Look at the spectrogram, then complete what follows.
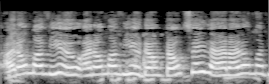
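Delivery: hammed-up panicked refusal; mock panicked protest. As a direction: act him backing away in a panic. He panics at "I love you.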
